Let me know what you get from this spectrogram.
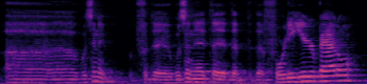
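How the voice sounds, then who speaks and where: A man's voice: mid-range voice, slow. A man who is a podcast guest, hesitant and searching for answers, laughing at himself. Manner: hesitant, searching for words, self-deprecating laughs. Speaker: podcast guest, library staff. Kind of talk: casual quiz chat. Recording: roomy echo with faint background hiss.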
